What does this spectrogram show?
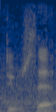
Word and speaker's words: Doucette: I can actually pronounce his name, like you said, it is Doucette.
